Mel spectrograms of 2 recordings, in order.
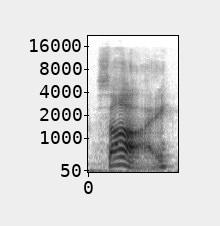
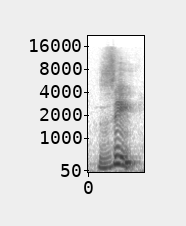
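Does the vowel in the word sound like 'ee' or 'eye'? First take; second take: eye; ee. First: The vowel sounds like 'eye'. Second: The vowel sounds like 'ee'. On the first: This is the English pronunciation. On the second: This is the Greek pronunciation.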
